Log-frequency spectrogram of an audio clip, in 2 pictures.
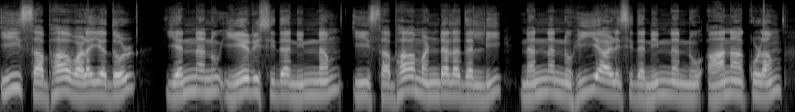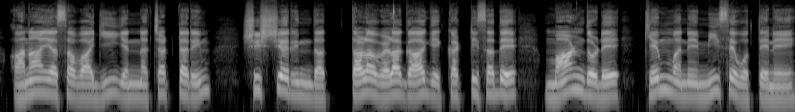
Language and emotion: Kannada, neutral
